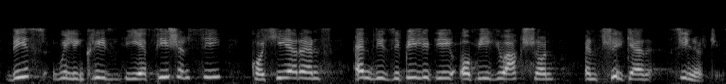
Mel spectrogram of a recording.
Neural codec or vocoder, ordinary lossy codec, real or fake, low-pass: codec, 24 kHz, 3 kbps, HILCodec; none; fake; 5.4 kHz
